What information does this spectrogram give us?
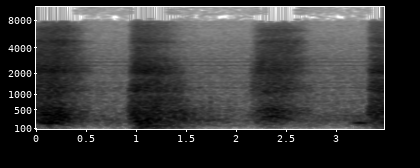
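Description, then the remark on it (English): A voice imitates heavy, raspy breathing heard over the phone: four slow, loud breaths alternating in and out at a steady rhythm, with a hoarse, airy tone and no words. “And then I heard him breathing like this.”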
